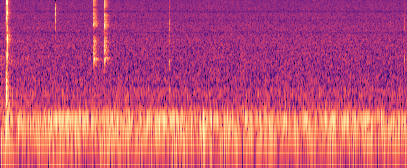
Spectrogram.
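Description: Fine grains trickle softly into a glass bottle.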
